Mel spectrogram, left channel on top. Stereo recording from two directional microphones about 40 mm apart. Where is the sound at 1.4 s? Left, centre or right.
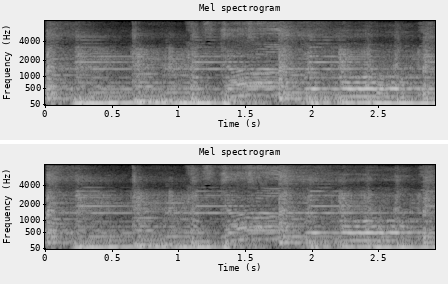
Left.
